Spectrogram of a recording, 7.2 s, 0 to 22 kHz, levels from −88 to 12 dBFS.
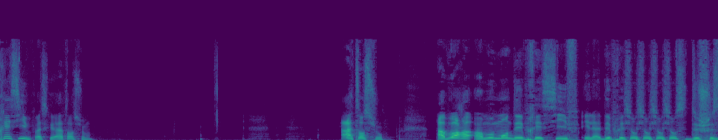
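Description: A stutter cuts in at 6.36 s, just after "un moment dépressif": the same 130.6 ms slice of speech plays three extra times before it moves on at 6.76 s. These are repeated frames: a short run of compressed frames, which fits a block of five, was written or sent more than once, and the decoder played it again, lengthening the clip by 391.8 ms.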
